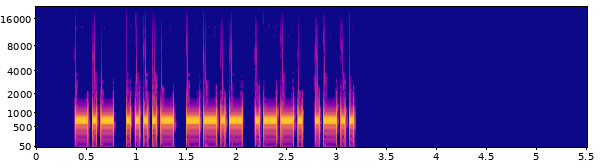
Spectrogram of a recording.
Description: Morse code, heard as a keyed tone, about 28 wpm, 700 Hz. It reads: K4QPL
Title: USA Call Signs - 5 Characters - Repeated 2x - 28wpm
